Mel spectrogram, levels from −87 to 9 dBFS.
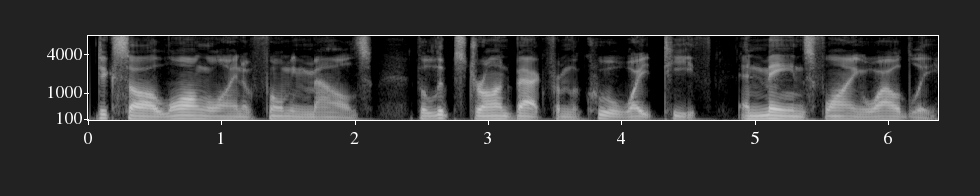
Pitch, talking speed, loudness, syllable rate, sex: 90 Hz, 195 wpm, -20 LUFS, 4.4 syllables/s, male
